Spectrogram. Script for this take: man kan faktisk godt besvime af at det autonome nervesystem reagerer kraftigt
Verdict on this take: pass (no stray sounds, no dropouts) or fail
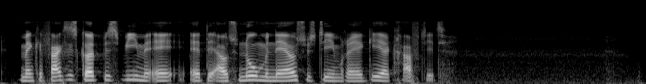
pass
